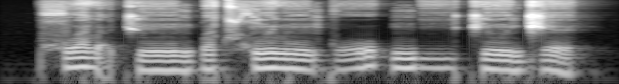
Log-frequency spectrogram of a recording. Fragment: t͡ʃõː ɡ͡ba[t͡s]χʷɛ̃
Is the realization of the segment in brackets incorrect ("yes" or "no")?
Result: no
